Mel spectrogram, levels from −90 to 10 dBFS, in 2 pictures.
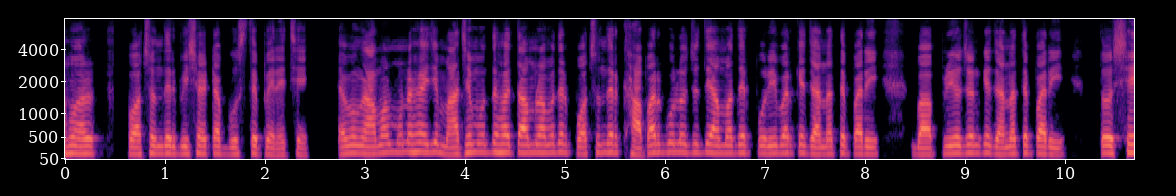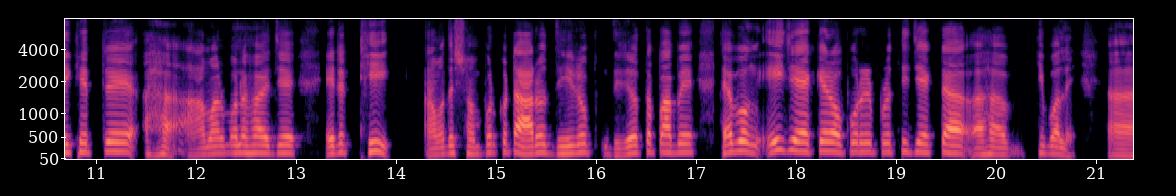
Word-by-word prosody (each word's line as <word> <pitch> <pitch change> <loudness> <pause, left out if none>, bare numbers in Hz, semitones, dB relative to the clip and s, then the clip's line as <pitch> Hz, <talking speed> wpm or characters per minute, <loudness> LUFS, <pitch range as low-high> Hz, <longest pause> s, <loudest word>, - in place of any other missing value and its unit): আমার 160 -1 +2 0.4
পছন্দের 155 +2 +1
বিষয়টা 155 0 -1
বুঝতে 145 +2 -2
পেরেছে, 135 0 -5 0.4
এবং 165 +2 0 0.2
আমার 175 +4 -1
মনে 190 +1 -2
হয় 190 -1 +1
যে 195 - -1
মাঝে 150 +5 +1
মধ্যে 185 0 -3
হয়তো 180 0 +1
আমরা 180 +1 -1
আমাদের 180 +1 -3
পছন্দের 175 +5 -1
খাবারগুলো 180 +6 0
যদি 180 0 -5
আমাদের 165 +1 -1
পরিবারকে 165 +1 -1
জানাতে 150 +3 0
পারি, 150 0 +1 0.4
বা 135 - +4 0.2
প্রিয়জনকে 170 +2 0
জানাতে 155 +4 0
পারি, 145 -3 +2 0.4
তো - - +2 0.2
সেই 180 0 +2
ক্ষেত্রে 195 +1 0 0.4
হ্যাঁ, 150 +2 -2 0.3
আমার 155 +3 0
মনে 170 0 +2
হয় 170 -1 +4
যে 170 - +2 0.4
এটা 175 +4 +2 0.2
ঠিক। 195 -4 +2 0.4
আমাদের 150 +5 -1
সম্পর্কটা 175 +5 -1
আরো 175 +4 +4 0.2
দৃঢ় 165 +3 +1 0.3
দৃঢ়তা 165 +8 +1
পাবে 185 0 +4 0.4
এবং 205 +2 +6 0.3
এই 225 - +5
যে 225 - +5
একে 195 +2 0 0.2
অপরের 190 +2 -1
প্রতি 190 +1 -4
যে 195 - +3
একটা 180 +1 +2 0.3
আহা 145 +1 0 0.4
কি 170 - -7
বলে? 145 -3 0 0.4
অ্যা 125 - -2
170 Hz, 150 wpm, -23 LUFS, 155-180 Hz, 0.4 s, এবং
